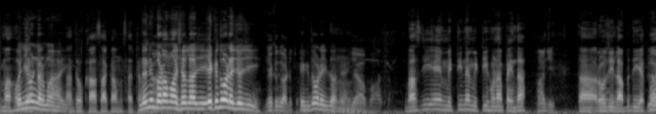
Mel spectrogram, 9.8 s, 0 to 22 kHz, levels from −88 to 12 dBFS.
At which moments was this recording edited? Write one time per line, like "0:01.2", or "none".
none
